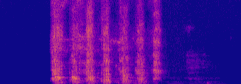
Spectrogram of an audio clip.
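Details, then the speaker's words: Adult with obstructive sleep apnea heard snoring in sleep: brief harsh fluttering snort of rapid rattling pulses then silence. "these people also have sleep apnea and if you sleep next to somebody this is what it sounds like you hear"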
